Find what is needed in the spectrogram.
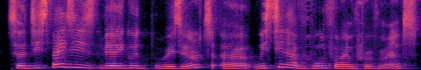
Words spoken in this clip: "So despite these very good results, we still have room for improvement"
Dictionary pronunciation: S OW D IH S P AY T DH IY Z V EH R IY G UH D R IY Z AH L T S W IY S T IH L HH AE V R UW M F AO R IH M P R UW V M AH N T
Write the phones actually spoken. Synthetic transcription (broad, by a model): S OW D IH S P AY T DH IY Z V EH R IY G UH D R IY Z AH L T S W IY S T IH L HH AE V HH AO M F AO R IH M P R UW V M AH N T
